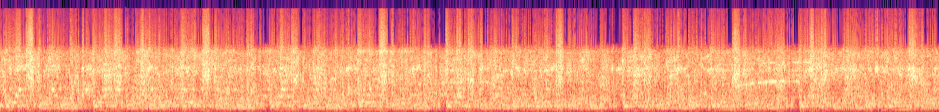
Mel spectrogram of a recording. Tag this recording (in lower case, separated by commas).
music, techno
